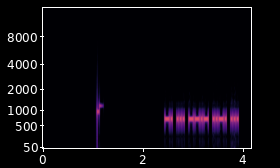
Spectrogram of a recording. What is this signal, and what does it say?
Morse code, heard as a keyed tone, about 38 wpm, 690 Hz. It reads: NSQFS
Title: Code Groups - 5 Letters - 40wpm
